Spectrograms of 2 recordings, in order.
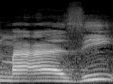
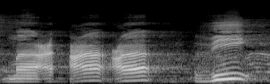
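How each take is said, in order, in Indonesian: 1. Konsonannya bunyi z biasa. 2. Konsonannya diucapkan dengan lidah di antara gigi. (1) "jangan ma'azi" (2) "Ainnya jelas ma'adhi"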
